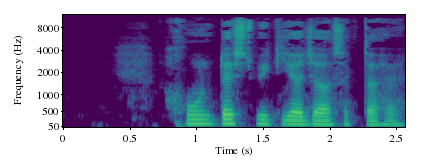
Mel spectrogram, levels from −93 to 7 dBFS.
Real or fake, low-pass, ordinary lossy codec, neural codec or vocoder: real; 10.8 kHz; MP3, 48 kbps; none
